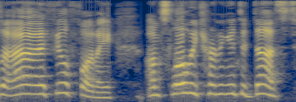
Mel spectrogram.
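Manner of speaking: slow, weepy, tearful, crumbling voice. Retelling a movie death scene, imitating Spider-Man crying. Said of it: "when Tom Holland Spider-Man dies, he's crying".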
